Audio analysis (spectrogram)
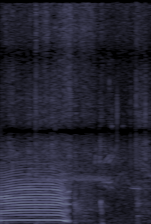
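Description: A single cow lets out a loud, close, steady low moo lasting over half a second, then falls silent apart from faint background rustle, in African hill country pastureland.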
